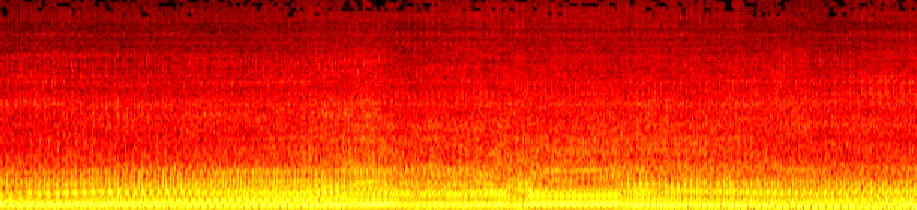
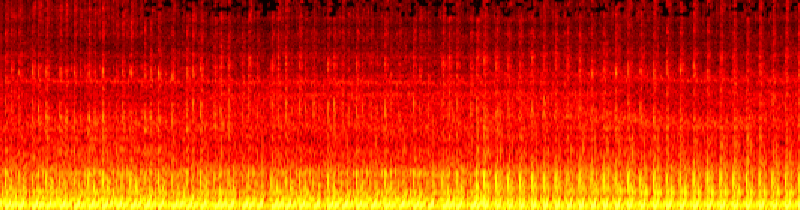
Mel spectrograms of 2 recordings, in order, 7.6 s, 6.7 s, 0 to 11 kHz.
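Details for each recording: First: Harley-Davidson 131 Breakout (M8 V-twin): loud, lumpy idle with a rough clattering knock over the low thump, sounding like engine knock and occurring more quickly now; irregular, cause unconfirmed. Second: 2018 Harley-Davidson Breakout, M8 engine built from 107 to 131, riding: lumpy, uneven V-twin idle with knock-like beat as rear cylinder deactivates at a stop; normal heat-management system, not engine knock.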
